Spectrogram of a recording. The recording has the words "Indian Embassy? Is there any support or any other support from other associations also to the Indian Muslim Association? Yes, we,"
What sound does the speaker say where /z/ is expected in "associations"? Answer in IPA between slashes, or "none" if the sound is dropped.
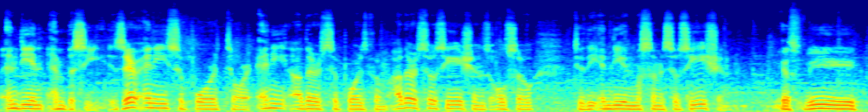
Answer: /z/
